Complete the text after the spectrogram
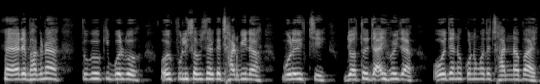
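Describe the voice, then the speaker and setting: A man's voice: very high-pitched, level tone, rapid-fire. A man voicing an injured, aggrieved older uncle in an amateur comedy cartoon, complaining emphatically. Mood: aggrieved, vengeful.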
